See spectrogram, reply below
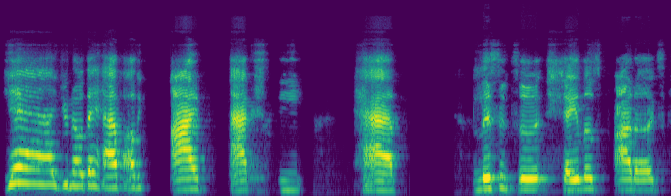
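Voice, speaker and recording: A woman hosting a casual interview show, reacting with excitable exclamations. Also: medium pitch, slow. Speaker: show host.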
